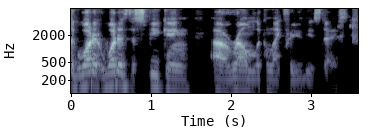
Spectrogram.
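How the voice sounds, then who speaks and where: His tone bright and sharp, a man talks at a moderate pace. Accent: American. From Massachusetts, Natick. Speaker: podcast host. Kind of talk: podcast interview.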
